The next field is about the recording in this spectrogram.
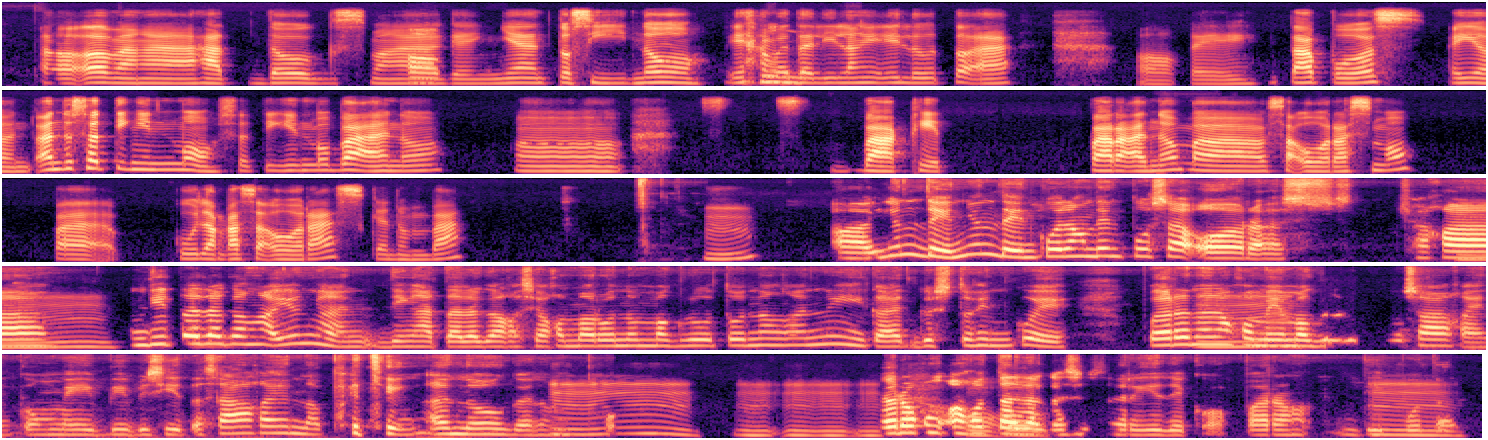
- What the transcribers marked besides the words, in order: static; tsk; laughing while speaking: "puwedeng"
- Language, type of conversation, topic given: Filipino, unstructured, Ano ang masasabi mo sa mga taong palaging kumakain ng mabilisang pagkain kahit may sakit?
